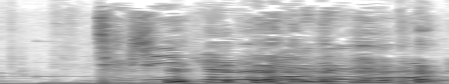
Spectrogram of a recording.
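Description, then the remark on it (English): A child imitates a cat meowing with a quick run of short, sing-song rising and falling vocal sounds, fairly loud. “I'm not a mouse, kitty cat.”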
